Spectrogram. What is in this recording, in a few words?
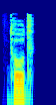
"tot", German; adjectives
